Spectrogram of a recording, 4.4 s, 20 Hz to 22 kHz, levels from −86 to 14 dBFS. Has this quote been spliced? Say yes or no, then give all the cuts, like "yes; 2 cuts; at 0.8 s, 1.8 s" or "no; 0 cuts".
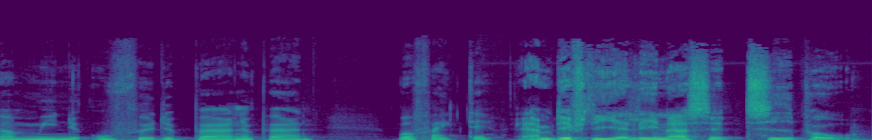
yes; 1 cut; at 2.5 s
